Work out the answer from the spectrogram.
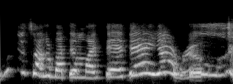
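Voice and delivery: high, quick mock-offended protest; playful indignation. Real, not acted. Host teasing viewers who mocked an accent, playfully indignant. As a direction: scold them playfully, pitch climbing. Scolding chat for mocking an accent.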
